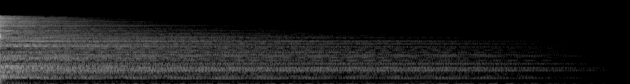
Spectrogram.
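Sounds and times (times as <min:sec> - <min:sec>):
long ride cymbal: 0:00.0 - 0:02.5.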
